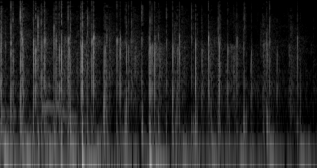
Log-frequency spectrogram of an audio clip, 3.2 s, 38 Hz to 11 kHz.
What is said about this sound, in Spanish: Hoy en el estudio nos acompaña el bonito grupo de seguidoras que ganaron las 10 invitaciones que sorteamos estos días por Instagram para venir como público en directo al programa un aplauso para nuestras invitadas.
